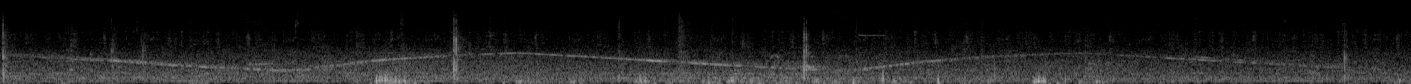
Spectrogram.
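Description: An emergency vehicle's siren on a slow wail, its pitch climbing and falling about every five and a half seconds, over street noise with a few sharp knocks.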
